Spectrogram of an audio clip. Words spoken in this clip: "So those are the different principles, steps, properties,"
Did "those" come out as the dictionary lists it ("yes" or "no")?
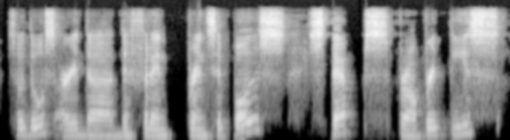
no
